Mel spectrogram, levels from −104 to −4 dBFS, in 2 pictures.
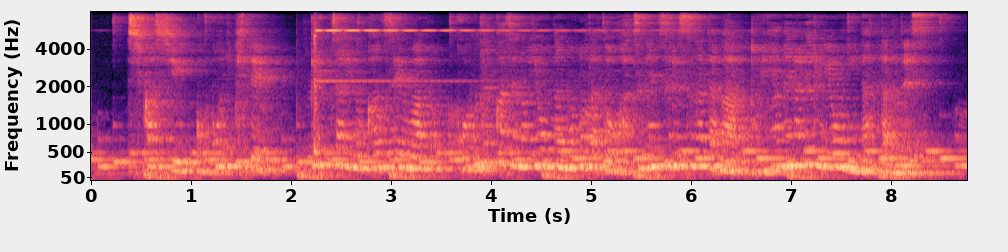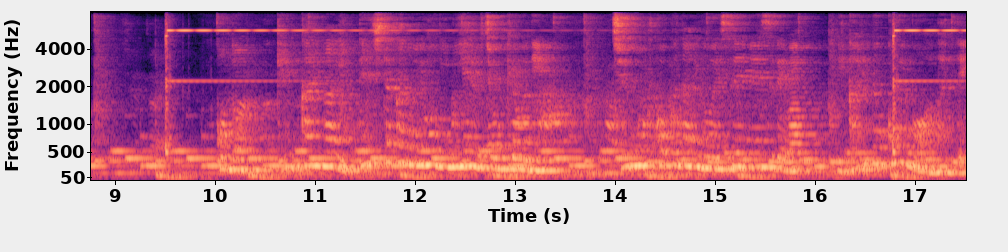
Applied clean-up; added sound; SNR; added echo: none; Bell; 11 dB; reverberation time 1.0 s.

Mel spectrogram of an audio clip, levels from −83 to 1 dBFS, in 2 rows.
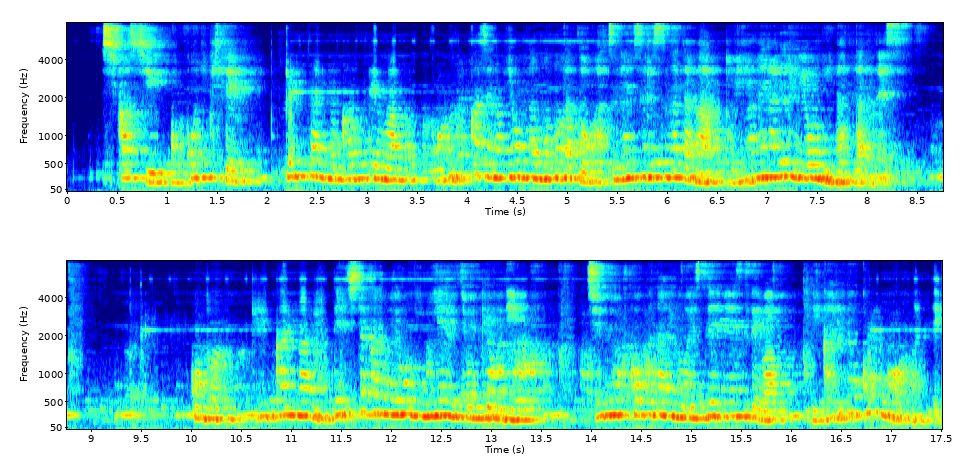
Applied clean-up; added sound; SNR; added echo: neural separator model SepFormer DNS4.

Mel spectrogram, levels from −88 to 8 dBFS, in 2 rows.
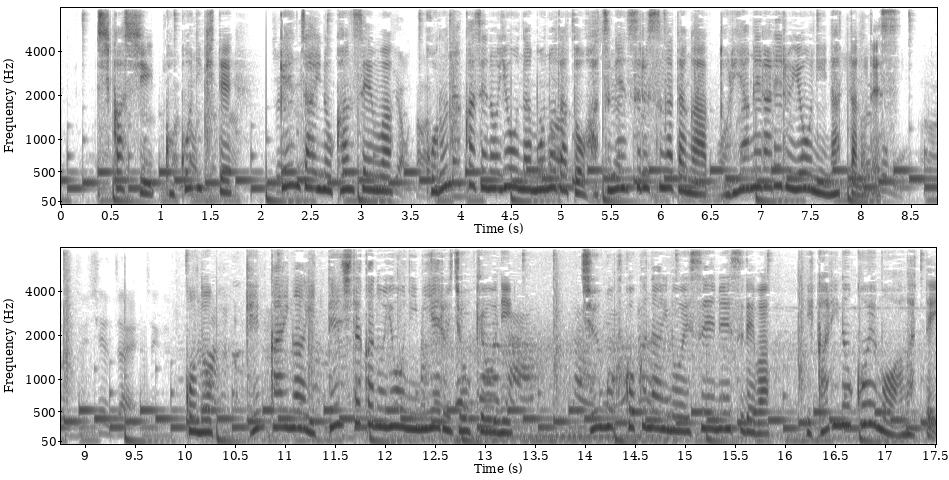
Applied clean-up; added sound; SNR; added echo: none; none; none; none.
